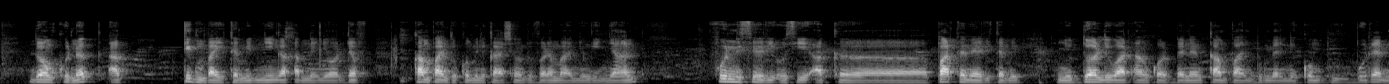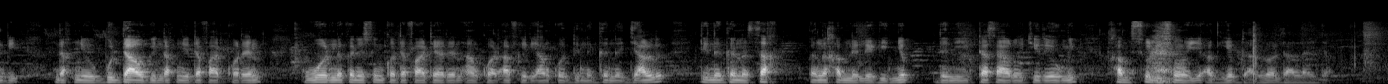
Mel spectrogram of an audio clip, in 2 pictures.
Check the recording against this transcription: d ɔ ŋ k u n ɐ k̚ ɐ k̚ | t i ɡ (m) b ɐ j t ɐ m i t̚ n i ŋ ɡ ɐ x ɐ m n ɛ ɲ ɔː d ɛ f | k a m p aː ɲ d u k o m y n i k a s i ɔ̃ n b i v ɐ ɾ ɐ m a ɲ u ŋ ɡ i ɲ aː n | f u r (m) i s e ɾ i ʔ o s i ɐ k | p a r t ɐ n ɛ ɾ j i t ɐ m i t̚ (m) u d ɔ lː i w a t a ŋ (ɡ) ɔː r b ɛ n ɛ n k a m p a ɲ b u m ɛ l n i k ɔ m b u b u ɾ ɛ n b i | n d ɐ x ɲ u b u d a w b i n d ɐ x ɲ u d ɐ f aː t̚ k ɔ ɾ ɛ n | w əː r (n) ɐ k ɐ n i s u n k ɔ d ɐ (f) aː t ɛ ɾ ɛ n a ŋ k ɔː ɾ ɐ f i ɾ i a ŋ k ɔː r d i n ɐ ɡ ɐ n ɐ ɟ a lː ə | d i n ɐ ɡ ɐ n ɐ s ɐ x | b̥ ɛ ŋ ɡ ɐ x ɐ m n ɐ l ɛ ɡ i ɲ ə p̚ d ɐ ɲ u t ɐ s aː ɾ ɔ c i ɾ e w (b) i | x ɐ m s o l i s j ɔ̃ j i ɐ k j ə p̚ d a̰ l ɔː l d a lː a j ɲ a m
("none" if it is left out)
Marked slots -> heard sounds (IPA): m, n, ɲ, k, n, f, m

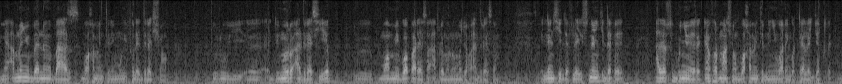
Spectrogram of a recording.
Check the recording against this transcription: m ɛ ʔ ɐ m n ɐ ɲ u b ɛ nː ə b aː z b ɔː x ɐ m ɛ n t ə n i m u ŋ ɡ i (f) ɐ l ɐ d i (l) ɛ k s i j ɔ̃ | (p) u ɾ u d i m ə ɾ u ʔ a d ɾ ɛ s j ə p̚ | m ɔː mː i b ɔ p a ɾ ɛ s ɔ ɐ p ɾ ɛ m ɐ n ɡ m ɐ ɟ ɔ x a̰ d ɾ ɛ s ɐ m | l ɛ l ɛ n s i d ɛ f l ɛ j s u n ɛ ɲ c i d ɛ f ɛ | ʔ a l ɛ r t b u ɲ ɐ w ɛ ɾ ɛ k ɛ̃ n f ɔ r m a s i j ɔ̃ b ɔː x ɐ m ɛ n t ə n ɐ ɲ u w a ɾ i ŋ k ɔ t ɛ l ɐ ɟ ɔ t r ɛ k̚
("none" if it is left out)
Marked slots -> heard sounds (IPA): f, ɾ, t

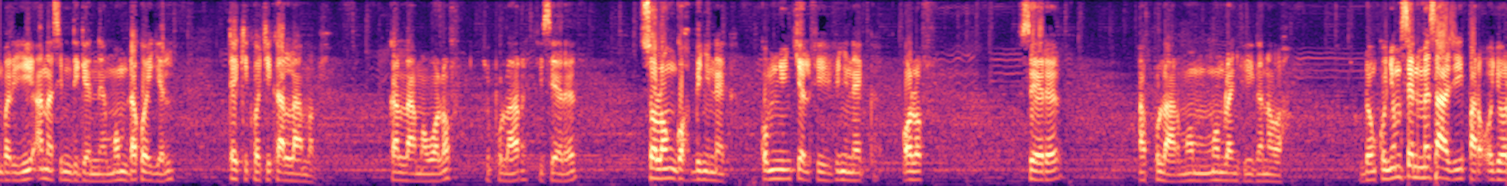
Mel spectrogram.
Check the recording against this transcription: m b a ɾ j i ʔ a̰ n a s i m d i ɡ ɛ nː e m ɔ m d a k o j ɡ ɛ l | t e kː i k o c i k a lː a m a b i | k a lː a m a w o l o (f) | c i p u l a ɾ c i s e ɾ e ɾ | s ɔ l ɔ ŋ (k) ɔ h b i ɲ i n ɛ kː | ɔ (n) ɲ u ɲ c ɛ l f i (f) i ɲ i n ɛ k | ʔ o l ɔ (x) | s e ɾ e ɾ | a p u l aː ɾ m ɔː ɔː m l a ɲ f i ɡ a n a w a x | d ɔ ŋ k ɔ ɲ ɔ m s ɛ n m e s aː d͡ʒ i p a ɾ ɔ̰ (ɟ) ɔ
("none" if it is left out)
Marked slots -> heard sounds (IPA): f, ɡ, m, f, f, ɟ

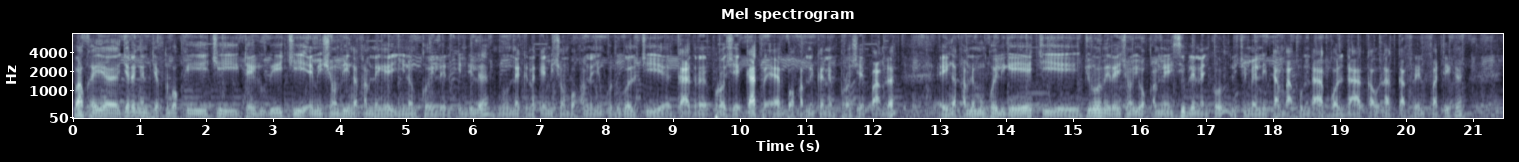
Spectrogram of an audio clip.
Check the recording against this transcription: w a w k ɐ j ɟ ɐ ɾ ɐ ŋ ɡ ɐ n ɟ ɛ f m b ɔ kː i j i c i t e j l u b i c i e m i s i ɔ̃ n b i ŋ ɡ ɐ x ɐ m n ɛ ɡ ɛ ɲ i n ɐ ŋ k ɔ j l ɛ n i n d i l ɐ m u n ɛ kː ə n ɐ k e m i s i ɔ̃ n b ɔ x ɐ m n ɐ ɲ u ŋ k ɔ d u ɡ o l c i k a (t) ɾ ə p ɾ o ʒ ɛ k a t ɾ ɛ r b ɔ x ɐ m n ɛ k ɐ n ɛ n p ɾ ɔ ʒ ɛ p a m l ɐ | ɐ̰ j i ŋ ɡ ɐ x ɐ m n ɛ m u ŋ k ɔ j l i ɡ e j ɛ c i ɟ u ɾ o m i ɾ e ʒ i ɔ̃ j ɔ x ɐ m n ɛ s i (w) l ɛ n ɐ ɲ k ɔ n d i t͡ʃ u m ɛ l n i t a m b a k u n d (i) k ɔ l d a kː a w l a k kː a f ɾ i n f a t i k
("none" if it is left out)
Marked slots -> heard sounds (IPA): d, b, a

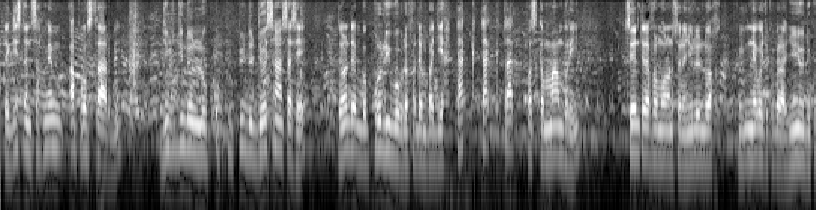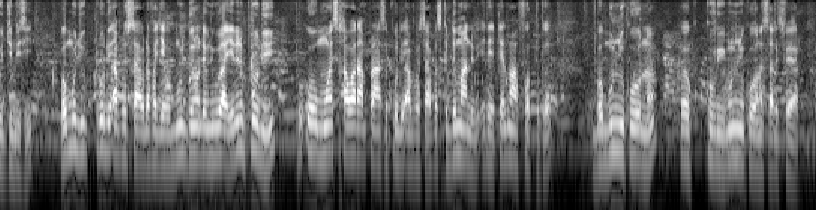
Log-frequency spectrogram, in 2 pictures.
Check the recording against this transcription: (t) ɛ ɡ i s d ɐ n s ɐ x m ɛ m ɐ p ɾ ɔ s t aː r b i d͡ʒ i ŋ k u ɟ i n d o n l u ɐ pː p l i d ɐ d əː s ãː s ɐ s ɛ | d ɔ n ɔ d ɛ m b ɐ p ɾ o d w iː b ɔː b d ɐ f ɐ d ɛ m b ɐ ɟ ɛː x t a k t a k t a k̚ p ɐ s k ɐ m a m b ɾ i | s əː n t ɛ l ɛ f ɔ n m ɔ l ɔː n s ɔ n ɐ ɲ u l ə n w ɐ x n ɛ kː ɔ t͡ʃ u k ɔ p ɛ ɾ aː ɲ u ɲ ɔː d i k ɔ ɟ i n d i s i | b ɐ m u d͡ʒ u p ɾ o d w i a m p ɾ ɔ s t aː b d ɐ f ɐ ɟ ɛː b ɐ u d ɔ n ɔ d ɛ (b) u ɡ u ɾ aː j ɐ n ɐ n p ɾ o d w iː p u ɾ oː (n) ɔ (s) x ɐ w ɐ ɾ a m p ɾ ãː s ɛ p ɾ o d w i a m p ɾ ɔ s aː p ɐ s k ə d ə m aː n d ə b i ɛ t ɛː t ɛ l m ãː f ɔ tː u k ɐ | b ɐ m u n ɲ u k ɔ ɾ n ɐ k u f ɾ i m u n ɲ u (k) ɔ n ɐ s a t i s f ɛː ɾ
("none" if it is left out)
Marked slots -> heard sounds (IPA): t, m, m, s, k

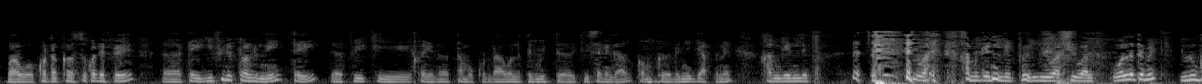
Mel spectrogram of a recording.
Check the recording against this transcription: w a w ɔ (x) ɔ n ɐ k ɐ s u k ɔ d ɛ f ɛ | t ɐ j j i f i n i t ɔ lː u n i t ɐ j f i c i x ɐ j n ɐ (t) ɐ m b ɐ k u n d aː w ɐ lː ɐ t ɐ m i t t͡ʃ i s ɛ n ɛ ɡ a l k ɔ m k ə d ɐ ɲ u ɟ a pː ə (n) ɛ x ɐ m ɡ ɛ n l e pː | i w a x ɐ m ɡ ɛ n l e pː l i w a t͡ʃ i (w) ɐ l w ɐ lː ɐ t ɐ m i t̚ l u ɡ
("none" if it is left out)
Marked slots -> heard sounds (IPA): k, t, n, w

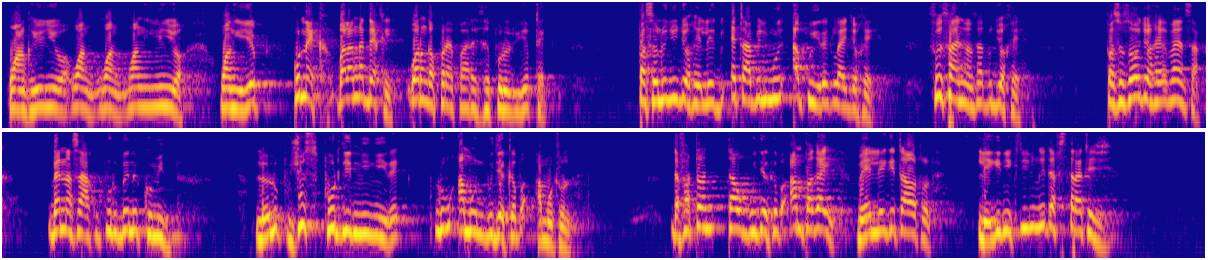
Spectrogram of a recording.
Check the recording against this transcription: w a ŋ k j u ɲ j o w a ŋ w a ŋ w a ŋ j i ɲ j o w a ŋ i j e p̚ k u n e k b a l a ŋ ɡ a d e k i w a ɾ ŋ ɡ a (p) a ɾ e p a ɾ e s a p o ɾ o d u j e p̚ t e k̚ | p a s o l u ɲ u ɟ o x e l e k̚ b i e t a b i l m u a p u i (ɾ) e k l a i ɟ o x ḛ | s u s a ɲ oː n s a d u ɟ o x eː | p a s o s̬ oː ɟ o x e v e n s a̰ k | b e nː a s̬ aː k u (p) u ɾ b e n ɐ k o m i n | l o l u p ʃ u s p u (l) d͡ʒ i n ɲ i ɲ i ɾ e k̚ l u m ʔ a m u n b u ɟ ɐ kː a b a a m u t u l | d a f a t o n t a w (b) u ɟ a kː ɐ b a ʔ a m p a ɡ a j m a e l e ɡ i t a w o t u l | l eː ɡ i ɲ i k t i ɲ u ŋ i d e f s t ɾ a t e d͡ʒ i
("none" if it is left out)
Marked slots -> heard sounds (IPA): p, ɾ, p, ɾ, b

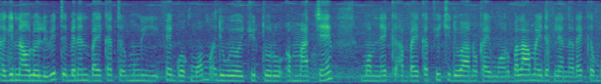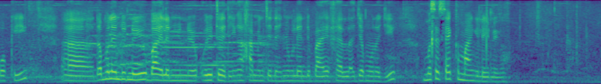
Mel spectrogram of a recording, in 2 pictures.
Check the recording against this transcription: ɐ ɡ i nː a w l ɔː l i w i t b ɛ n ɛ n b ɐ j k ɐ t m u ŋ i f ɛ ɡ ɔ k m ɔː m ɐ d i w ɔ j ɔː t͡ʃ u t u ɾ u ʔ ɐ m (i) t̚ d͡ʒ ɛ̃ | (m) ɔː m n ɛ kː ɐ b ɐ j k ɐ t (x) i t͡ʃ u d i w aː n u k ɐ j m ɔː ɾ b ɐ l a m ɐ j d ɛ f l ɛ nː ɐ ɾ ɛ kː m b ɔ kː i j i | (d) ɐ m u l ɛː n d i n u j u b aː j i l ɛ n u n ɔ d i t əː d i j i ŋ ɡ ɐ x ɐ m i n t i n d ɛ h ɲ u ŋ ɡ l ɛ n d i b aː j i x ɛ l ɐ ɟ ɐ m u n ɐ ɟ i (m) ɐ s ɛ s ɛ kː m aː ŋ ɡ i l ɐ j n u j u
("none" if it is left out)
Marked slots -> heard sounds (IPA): a, m, f, d, m

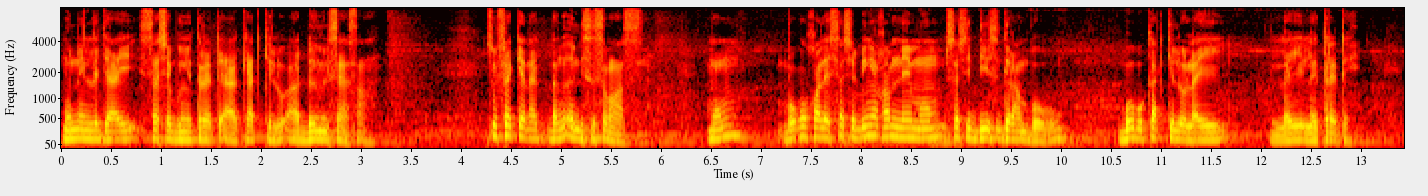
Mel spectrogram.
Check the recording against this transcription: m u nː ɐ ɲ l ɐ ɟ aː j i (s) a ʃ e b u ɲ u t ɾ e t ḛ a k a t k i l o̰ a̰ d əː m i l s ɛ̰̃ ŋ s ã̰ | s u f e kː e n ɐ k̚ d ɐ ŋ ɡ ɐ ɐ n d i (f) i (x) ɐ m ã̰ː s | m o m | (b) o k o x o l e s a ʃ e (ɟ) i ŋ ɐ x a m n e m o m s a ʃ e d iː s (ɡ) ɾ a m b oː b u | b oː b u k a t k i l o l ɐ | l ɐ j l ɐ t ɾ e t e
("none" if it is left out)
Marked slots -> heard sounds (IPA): s, s, s, b, b, ɡ

